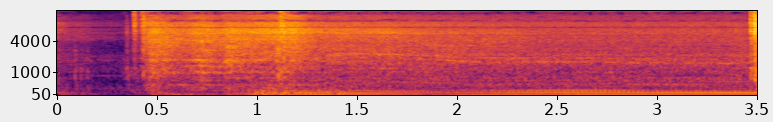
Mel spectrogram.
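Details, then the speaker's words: 2010 Ford Ka with 68,647 miles, at startup: a short, rough whirr and clatter while cranking before it catches and idles. The starter motor needs replacing. "so we know that starter motor has got to be changed so that's not the end of the world"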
